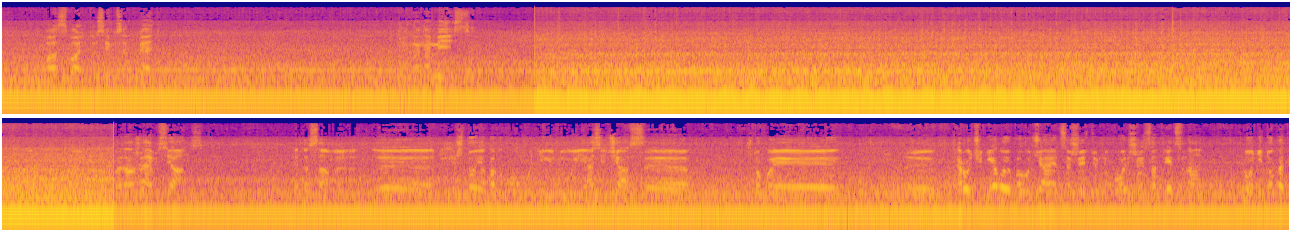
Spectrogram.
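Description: Steady low drone of a UAZ Patriot cruising on a paved highway, heard from inside the cab: engine and road hum with a constant pitch. It steps louder about a quarter of the way in and drops back a little past halfway.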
